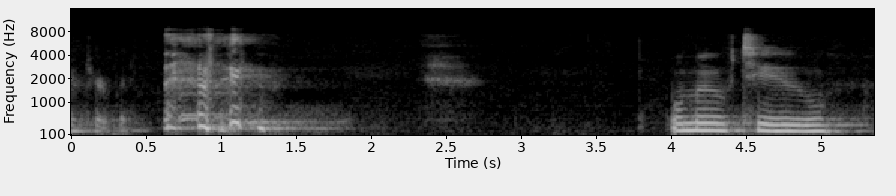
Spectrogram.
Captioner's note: board member laughs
